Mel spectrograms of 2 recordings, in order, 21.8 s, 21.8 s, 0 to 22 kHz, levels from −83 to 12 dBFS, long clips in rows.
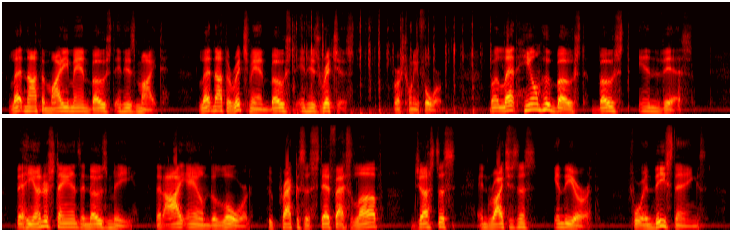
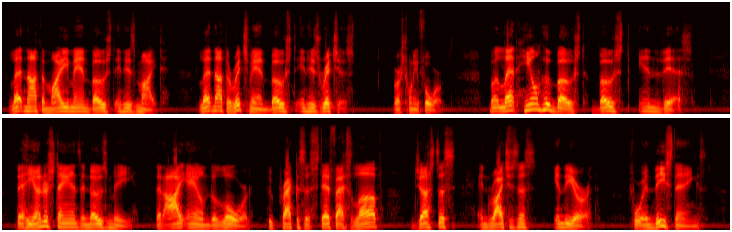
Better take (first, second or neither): second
